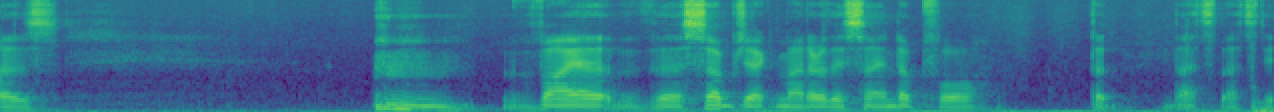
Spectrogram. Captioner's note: cough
